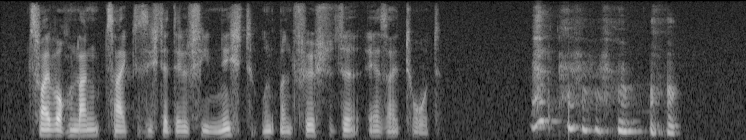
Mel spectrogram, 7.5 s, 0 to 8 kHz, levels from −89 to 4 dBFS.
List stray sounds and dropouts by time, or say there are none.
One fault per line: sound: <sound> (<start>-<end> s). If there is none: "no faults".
sound: laugh (5.3-6.8 s)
